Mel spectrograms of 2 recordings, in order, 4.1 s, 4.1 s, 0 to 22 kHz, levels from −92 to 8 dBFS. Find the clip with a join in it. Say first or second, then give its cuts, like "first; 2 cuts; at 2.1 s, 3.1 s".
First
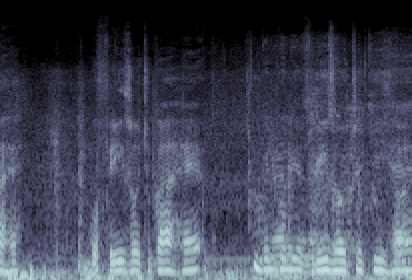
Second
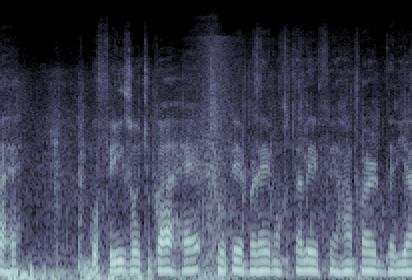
second; 1 cut; at 2.1 s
